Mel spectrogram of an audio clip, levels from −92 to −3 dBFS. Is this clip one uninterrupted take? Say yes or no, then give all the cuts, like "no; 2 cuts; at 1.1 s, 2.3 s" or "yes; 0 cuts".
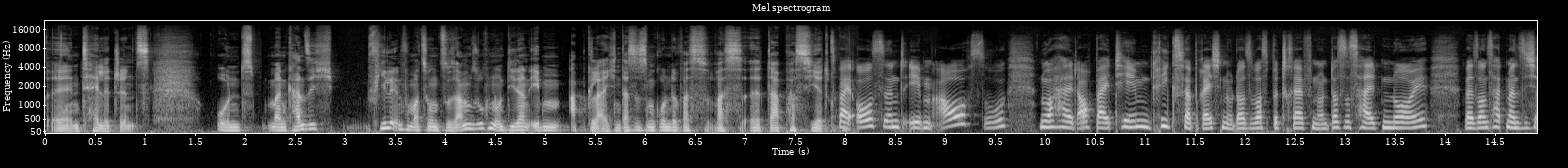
no; 2 cuts; at 7.9 s, 11.1 s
